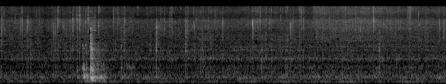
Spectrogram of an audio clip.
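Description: Onions frying in a pan with salt as they brown, a soft steady sizzle with a brief clatter of stirring near the start.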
